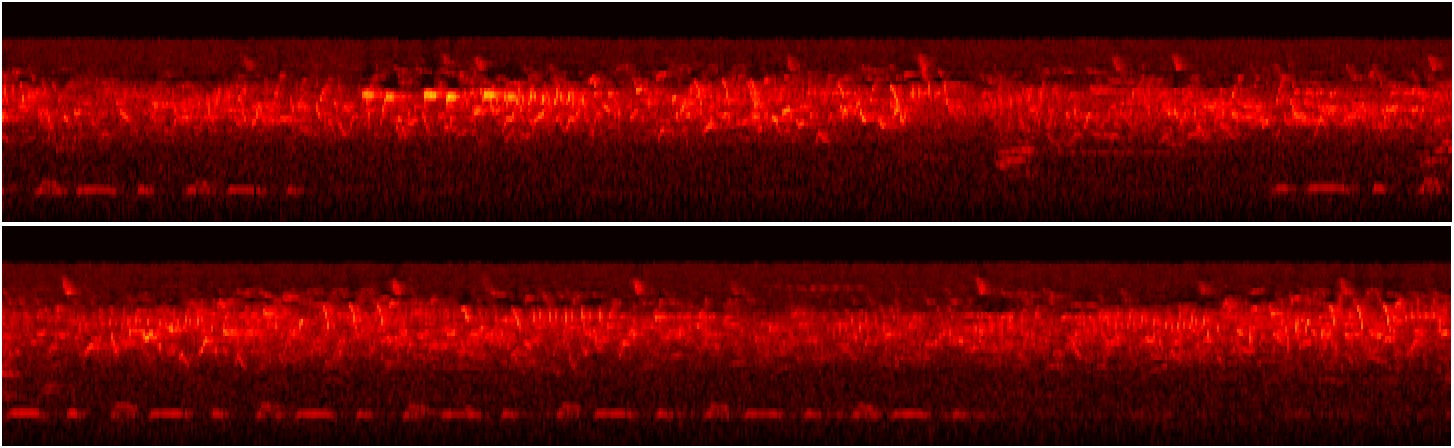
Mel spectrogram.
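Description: Birds chirping in a dense chorus, with a lower call repeated in short even notes about one and a half times a second at the start and again through the middle.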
